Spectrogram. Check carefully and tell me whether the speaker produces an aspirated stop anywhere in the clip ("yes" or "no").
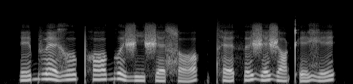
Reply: yes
